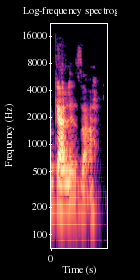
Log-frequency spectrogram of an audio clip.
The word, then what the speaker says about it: chalaza: what is called as chalaza or chalaza. You know, I'm saying or pronouncing both the terms because people use both chalaza as well as chalaza.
